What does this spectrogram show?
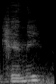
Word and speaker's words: Kemei: These is I pronounce it Kemei.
